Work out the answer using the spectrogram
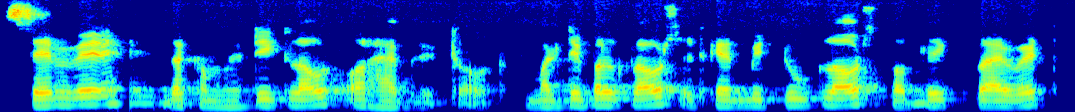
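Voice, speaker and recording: A man's voice: mid-range voice, brisk. A man with an Indian accent teaching a live online class, often checking understanding with short questions over a video call. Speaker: cloud computing instructor. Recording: dull, lo-fi video-call audio.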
